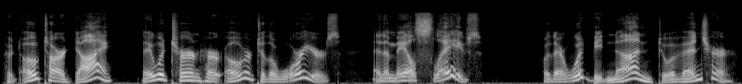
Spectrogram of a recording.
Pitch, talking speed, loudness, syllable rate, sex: 170 Hz, 195 wpm, -19 LUFS, 4.8 syllables/s, male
